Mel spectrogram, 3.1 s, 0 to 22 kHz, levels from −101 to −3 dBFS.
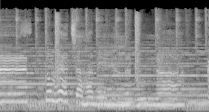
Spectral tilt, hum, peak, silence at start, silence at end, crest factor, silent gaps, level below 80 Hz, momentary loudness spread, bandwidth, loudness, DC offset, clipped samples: -2.5 dB/octave; none; -2 dBFS; 0 s; 0 s; 16 dB; none; -50 dBFS; 6 LU; 17 kHz; -17 LUFS; under 0.1%; under 0.1%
